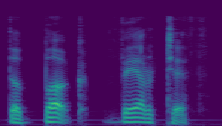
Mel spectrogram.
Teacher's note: the F sound was often pronounced as a v sound in the south of England and in the west country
